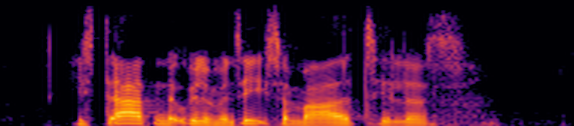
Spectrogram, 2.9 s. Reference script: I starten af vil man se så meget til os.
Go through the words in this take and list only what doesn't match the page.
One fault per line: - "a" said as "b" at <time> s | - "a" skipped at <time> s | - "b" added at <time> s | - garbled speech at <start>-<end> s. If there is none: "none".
none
